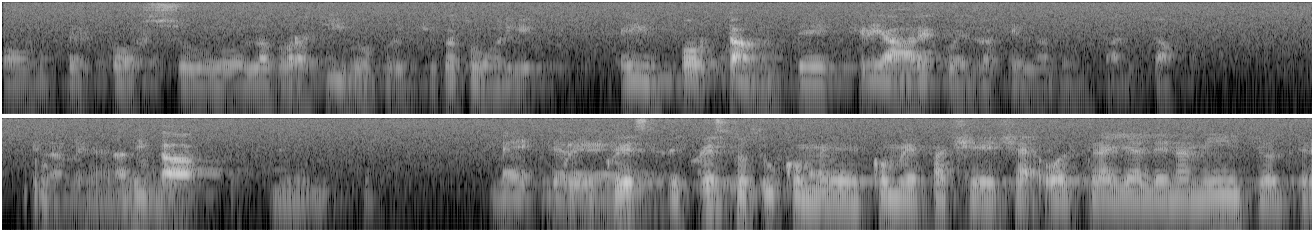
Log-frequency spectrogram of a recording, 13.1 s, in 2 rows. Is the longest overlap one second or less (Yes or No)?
No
